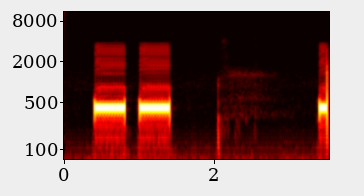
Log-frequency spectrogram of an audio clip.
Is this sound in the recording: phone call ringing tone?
yes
